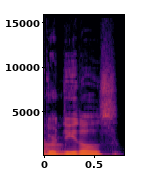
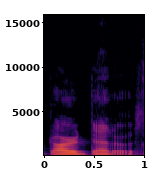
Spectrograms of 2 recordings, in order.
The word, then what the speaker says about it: Gardettos: Gorditos? – Gardettos.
